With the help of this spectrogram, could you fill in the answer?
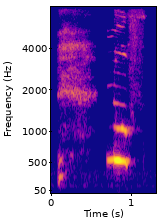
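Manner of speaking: squeaky playful. Pretend. Streamer teasing chat, squeaking North up high. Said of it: "Up north".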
